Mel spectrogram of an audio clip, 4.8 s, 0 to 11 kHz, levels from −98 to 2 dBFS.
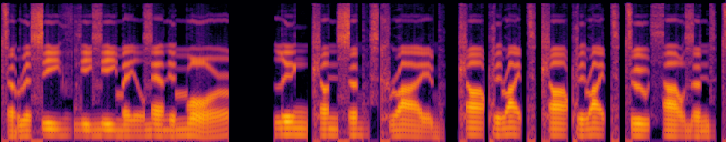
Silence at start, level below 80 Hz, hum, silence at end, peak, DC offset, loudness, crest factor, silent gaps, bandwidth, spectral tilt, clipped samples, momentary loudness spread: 0 s; -54 dBFS; none; 0 s; -4 dBFS; 0.1%; -22 LUFS; 18 dB; 1.52-1.82 s, 2.96-3.04 s, 3.47-3.51 s, 4.12-4.16 s; 10.5 kHz; -4 dB/octave; under 0.1%; 4 LU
